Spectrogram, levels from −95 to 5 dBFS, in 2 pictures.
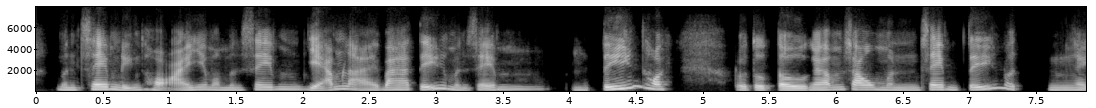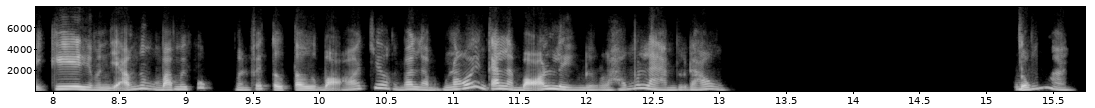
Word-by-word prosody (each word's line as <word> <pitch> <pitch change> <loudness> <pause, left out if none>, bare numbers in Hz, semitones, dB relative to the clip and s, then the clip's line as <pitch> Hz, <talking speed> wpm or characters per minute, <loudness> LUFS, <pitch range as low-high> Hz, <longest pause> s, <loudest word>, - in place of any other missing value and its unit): mình 170 -3 -3
xem 220 +4 +5
điện 165 +1 -1
thoại 170 -2 +1
nhưng 205 - -3
mà 195 - -4
mình 165 -1 -5
xem 210 +2 -2
giảm 155 +8 +3
lại, 80 - -1
3 200 0 +1
tiếng 210 +1 +2
thì 285 - -1
mình 155 -6 -6
xem 195 - -1 0.5
một 165 -1 -9
tiếng 255 - +6
thôi, 225 - +4 0.5
rồi 160 -2 -1
từ 170 - +4
từ 160 -1 +7
ngày 165 +1 +3
hôm 200 +5 +1
sau 200 -2 +4
mình 165 -4 -5
xem 205 +3 +3
một 185 - -5
tiếng, 210 - +1 0.3
ừm, 170 -1 -4
ngày 160 -2 -1
kia 235 0 +4
thì 205 - +1
mình 165 -3 -4
giảm 215 - 0
xuống 280 - -4
còn 200 - -8
30 215 +3 0
phút, - - -8 0.2
mình 175 -2 -7
phải - - -6
từ 155 - +1
từ 160 -1 +2
bỏ, 235 +9 -2
chứ 330 - -4
hông 205 - -10
phải 220 0 0
là 185 -3 -3
nói 230 - -1
một - - -5
cái 270 - +3
là 240 - 0
bỏ 145 - +4
liền 220 -9 0
được, 175 +1 -6
là 175 - -6
hổng 200 +6 -8
có - - -4
làm 205 - -2
được 190 - -8
đâu. 205 +1 -6 2.2
Đúng 305 +7 0
rồi. 185 - -6
195 Hz, 235 wpm, -22 LUFS, 165-220 Hz, 2.2 s, từ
